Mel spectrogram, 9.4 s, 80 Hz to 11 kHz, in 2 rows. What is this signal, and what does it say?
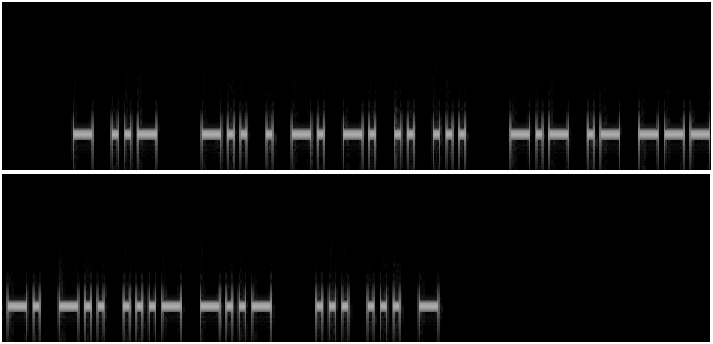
Morse code, heard as a keyed tone, about 28 wpm, 700 Hz. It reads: TU DENNIS KA9DVX SST
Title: K1USN SST QSO Practice - 28wpm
